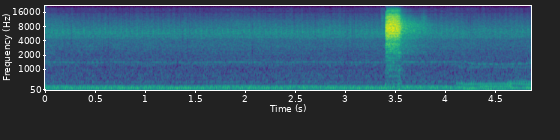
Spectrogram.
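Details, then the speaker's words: Mercedes-Benz 190E super turbo, newly installed air-ride, engine idling, set to highest (raised) setting: system adjusting each pressure, brief sharp hiss as the management module exhaust valve lets a tiny amount of air out, then faint pump hum as bags settle. "Yeah, so we're now in the highest setting. You can hear it adjusting each of the pressures. There's the exhaust valve on the management module going letting a tiny amount of air out."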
